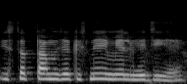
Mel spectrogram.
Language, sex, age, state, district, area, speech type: Hindi, female, 30-45, Uttar Pradesh, Jaunpur, urban, read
